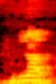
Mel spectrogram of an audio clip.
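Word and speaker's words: knock: यहाँ पे के बाद क्या आ गया, एन आ गया और एन के बाद एक वॉवेल्स आया वो, तो के क्या हो गया, साइलेंट हो गया। ठीक, नॉक, नॉक मीन्स क्या होगा, खटखटाना।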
